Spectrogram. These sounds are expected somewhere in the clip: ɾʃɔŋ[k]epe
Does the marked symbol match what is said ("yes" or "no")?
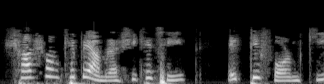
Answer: no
